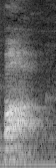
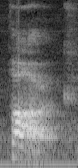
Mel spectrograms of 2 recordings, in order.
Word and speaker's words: park: And same way, park. This park. We don't have to sound that R. But Americans, they would sound this R. They will say park, park, park. They would speak like this, park, park. So you can there is a hint of R there.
